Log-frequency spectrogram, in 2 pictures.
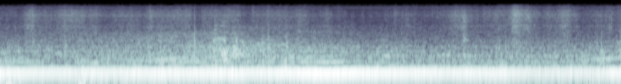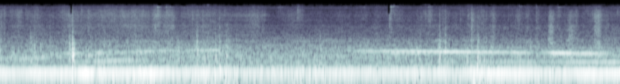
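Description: Trolleybus running, heard from inside: a steady deep hum from its electrical equipment, with the electric traction motor's whine rising in pitch about halfway through as it picks up speed and falling again near the end as it slows. A few light clicks and rattles.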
